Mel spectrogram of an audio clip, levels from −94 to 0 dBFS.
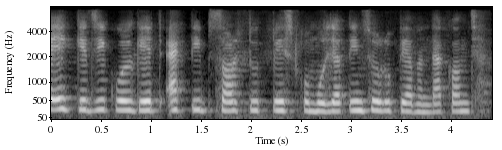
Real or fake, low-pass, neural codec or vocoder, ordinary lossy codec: fake; 7.2 kHz; codec, 16 kHz, about 1 kbps, DyCAST, with the encoder's durations; AAC, 32 kbps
